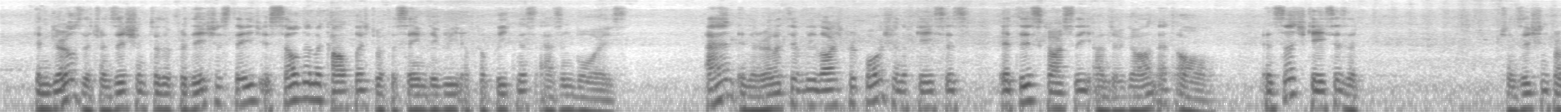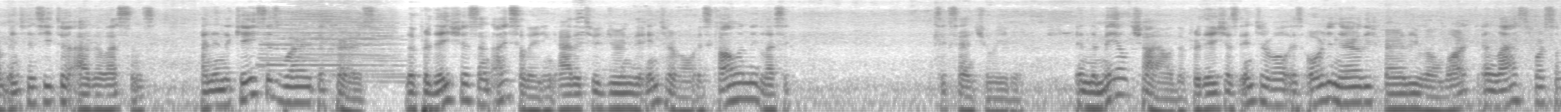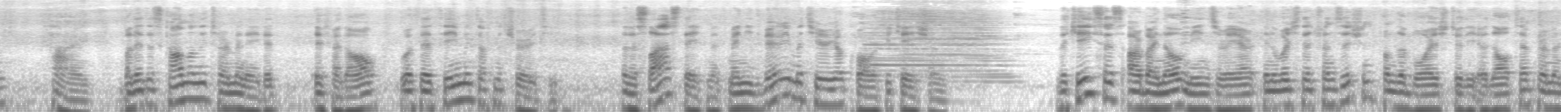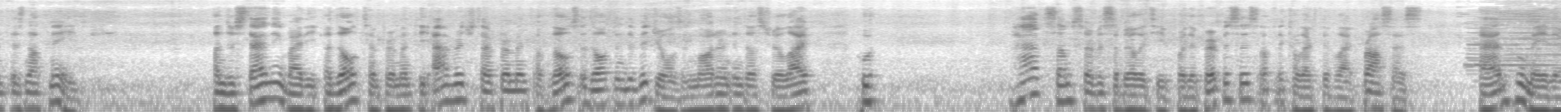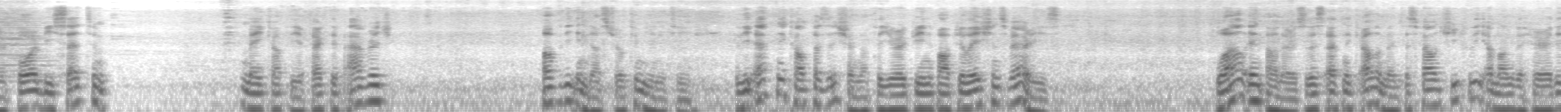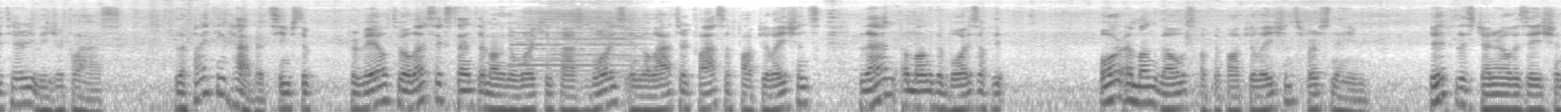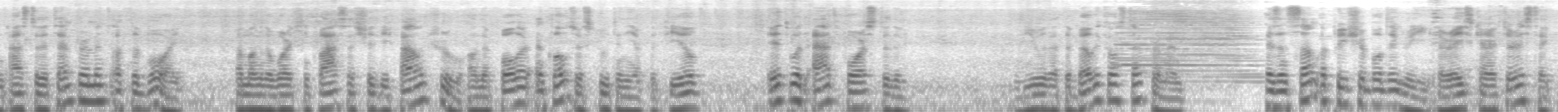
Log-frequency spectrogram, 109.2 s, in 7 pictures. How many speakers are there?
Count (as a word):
one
